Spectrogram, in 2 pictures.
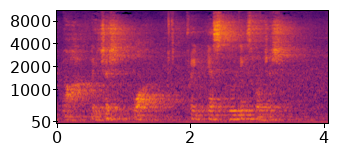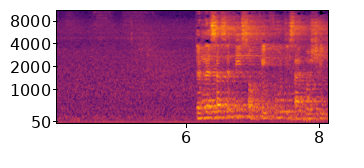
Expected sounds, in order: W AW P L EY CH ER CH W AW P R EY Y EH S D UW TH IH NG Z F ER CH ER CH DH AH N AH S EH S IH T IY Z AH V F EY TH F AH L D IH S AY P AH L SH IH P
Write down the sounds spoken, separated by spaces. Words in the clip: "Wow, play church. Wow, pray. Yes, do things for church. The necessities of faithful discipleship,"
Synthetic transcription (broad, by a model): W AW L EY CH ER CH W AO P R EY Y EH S D UW T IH NG S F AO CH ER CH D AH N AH S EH S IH T IY S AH F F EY T F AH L D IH S AY P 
